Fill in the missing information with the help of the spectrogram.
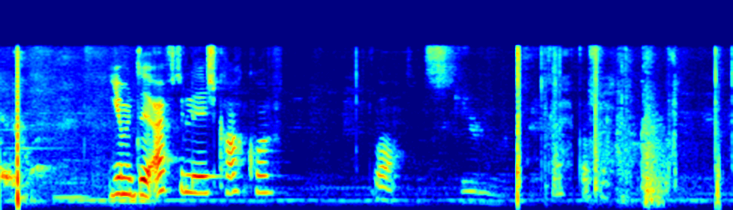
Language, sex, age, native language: Icelandic, male, 12, Icelandic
